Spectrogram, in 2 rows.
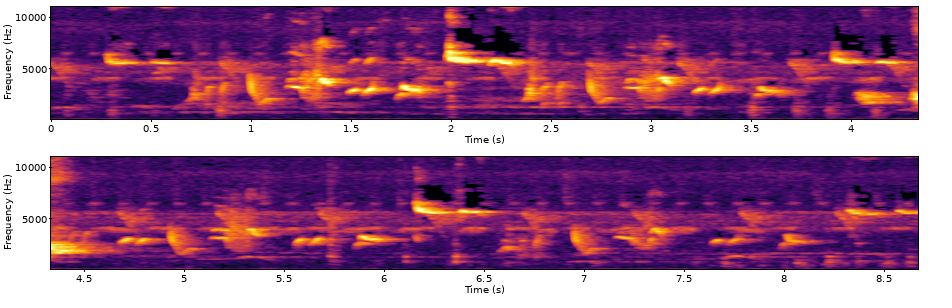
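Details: Oriental magpie-robin recorded in Thailand on 15 February 2021, a wild bird arriving at a cage, giving a quieter, busy stream of varied chirps and short whistles against a low hum.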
